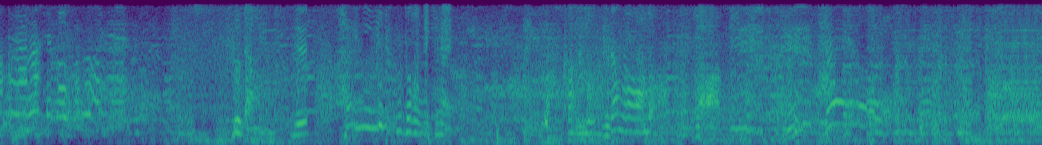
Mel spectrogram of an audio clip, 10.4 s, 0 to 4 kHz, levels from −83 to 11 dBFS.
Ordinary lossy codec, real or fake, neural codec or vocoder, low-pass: none; fake; codec, 16 kHz in and 24 kHz out, 0.6 kbps, FireRedTTS-2 codec; 3.6 kHz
